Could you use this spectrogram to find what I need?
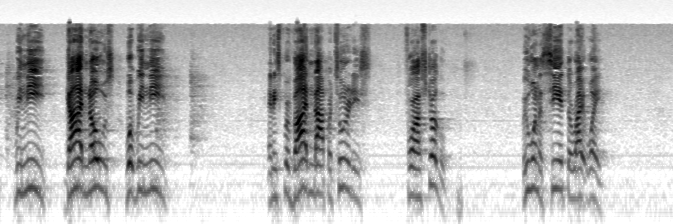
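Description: A young man speaks calmly into a microphone over loudspeakers.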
